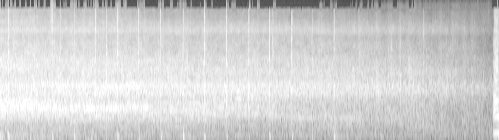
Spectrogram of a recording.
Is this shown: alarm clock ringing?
no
